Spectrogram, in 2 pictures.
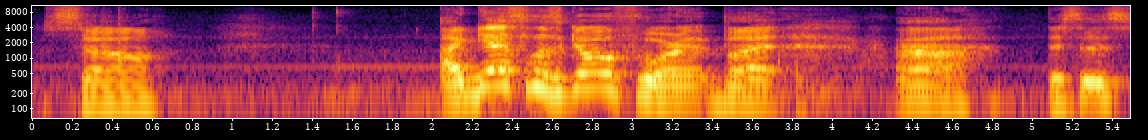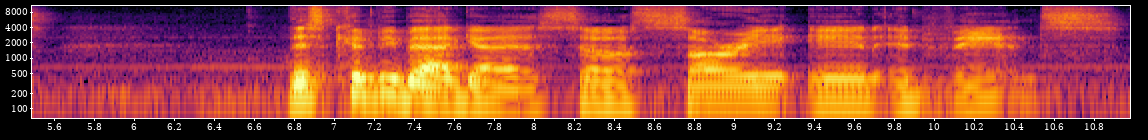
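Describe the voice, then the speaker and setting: A man's voice: mid-range voice, very animated, very slow, long pauses, pushed and bright. A young man vlogging casually, reading tongue twisters aloud and laughing at his own slips in a playful, self-deprecating way. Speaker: YouTuber.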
